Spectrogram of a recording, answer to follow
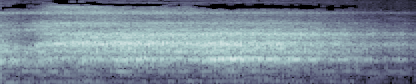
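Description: A woman's long exhale out through the mouth, a steady breathy rush that fades away near the end: the out-breath of a deep yoga breathing exercise.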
